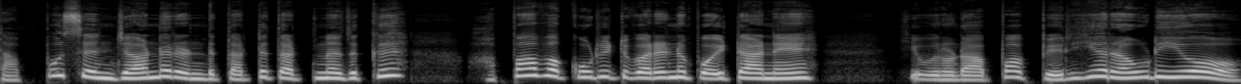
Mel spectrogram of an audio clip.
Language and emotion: Tamil, fearful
